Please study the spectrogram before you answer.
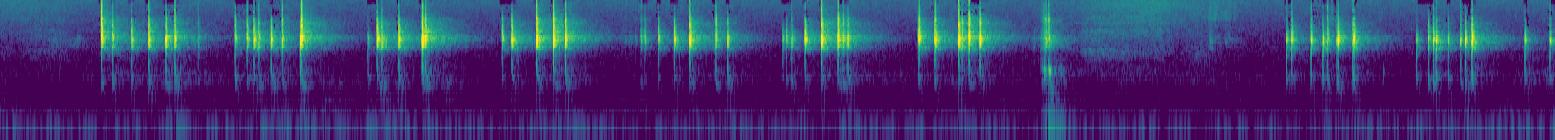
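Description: Long nails and fingertips of both hands tap and scratch a hollow, lit plastic moon lamp sphere. Quick, bright clicks come in rapid clusters like typing. Each click is sharp and dry with almost no ring, set against a faint low hum.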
